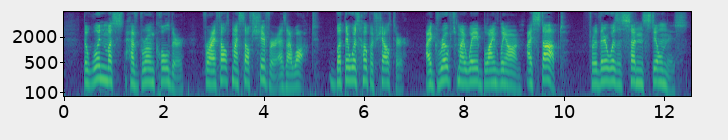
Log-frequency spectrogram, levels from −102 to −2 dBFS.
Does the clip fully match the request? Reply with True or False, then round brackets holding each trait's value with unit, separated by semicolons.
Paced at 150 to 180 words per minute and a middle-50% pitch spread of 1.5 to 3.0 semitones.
True (165 wpm; 2.5 semitones)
